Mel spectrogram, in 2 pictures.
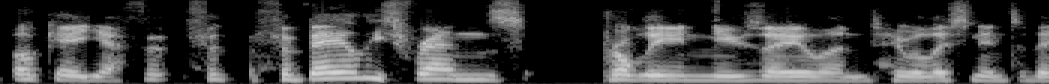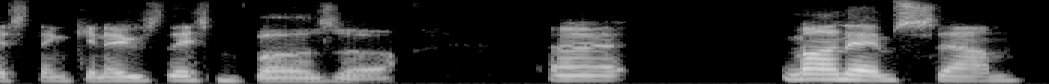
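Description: A man's voice: fairly high pitch, moderate pace, smooth, dry recording, highs cut off. A man in his twenties with a Yorkshire accent, co-hosting a podcast in casual, joking chat, often laughing and teasing. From England. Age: 20s. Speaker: podcast co-host.

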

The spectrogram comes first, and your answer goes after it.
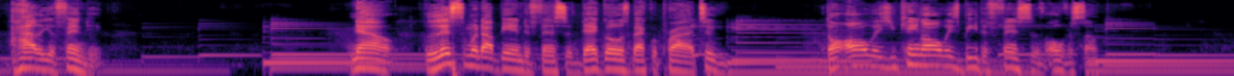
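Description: In a casual, heartfelt talk, a man earnestly offers his viewers marriage and relationship advice, frequently calling them "man" and "y'all." His voice is mid-range with a darkish tone.

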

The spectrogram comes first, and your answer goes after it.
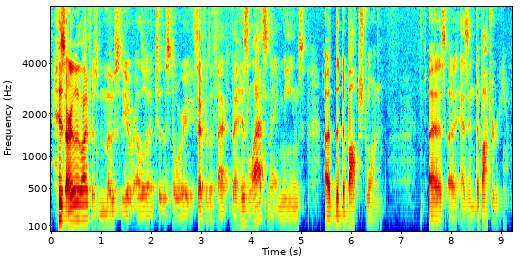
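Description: A man's voice: fairly low pitch, lively intonation, moderate pace. A young man co-hosting a casual podcast, reading from notes with lots of fillers and easy laughter. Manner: reads notes with many fillers, laughs easily. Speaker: podcast co-host presenting the topic.

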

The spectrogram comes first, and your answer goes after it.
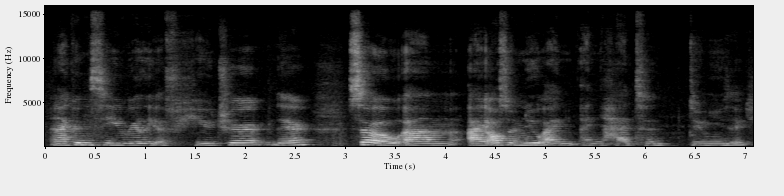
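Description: Young female, American accent, slightly raised pitch, relaxed interview guest, off-mic in an echoey space. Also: measured pace. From France. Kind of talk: casual chat interview. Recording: echoey room, distant mic, background noise.

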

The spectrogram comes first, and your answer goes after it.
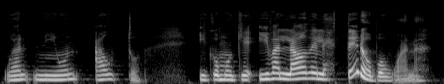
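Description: A woman's voice: on the high side, normal speed, a little mellow. A woman with a Chilean accent telling a story in casual chat, full of slang and swearing.

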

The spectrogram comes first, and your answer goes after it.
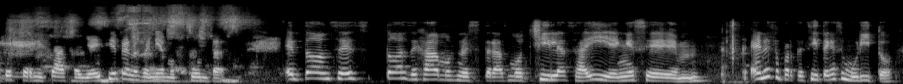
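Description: A young woman, casually telling a story to friends and acting out the voices with big jumps in pitch. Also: background noise. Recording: dull lo-fi recording.

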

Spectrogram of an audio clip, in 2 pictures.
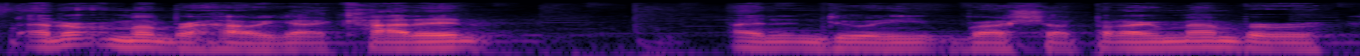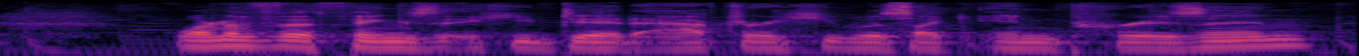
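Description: Low-voiced man, joking podcast co-host. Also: fairly even intonation, fast, soft background music. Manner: laughs often, dry jokey interjections. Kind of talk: casual podcast chat.

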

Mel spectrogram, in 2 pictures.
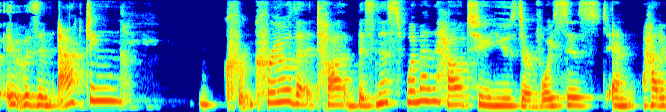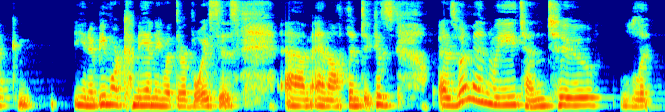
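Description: A woman's voice: mid-range voice, a little slow, dark tone. Chatty woman designer on a podcast, laughs a lot, lots of ums and you knows. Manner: chatty, laughs often, many fillers. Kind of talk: casual business podcast chat.

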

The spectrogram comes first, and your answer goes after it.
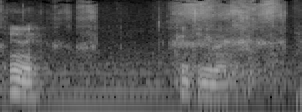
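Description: A young man co-hosting a casual podcast chat with his brothers, talkative and teasing. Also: moderate pace. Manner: talkative, teasing, laughs often. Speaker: podcast co-host. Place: bedroom at night. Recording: music under the voices. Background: music playing.

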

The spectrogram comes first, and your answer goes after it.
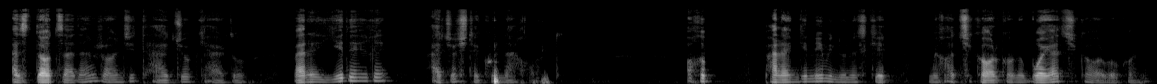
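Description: A man narrating a children's story dramatically, dropping to a hush at some moments and getting loud at others. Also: lowish voice, husky. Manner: dramatic, loudness swinging from hushed to loud.

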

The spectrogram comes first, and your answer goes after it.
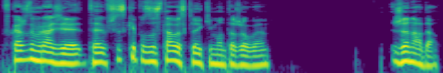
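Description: Man, podcast co-host, sarcastic, exasperated, higher voice, dry recording. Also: normal speed, dry recording. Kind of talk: casual film chat.

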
